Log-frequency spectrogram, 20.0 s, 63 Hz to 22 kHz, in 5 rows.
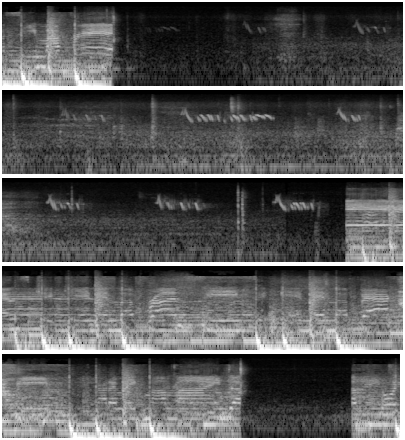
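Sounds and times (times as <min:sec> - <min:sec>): songbirds trilling: 0:01.3 - 0:11.5.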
